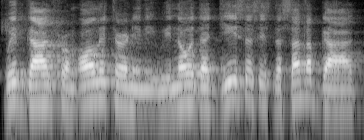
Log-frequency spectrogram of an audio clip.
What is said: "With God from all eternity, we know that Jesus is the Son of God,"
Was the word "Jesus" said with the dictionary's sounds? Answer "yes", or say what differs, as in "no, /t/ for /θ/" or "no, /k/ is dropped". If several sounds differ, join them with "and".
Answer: no, /s/ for /z/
